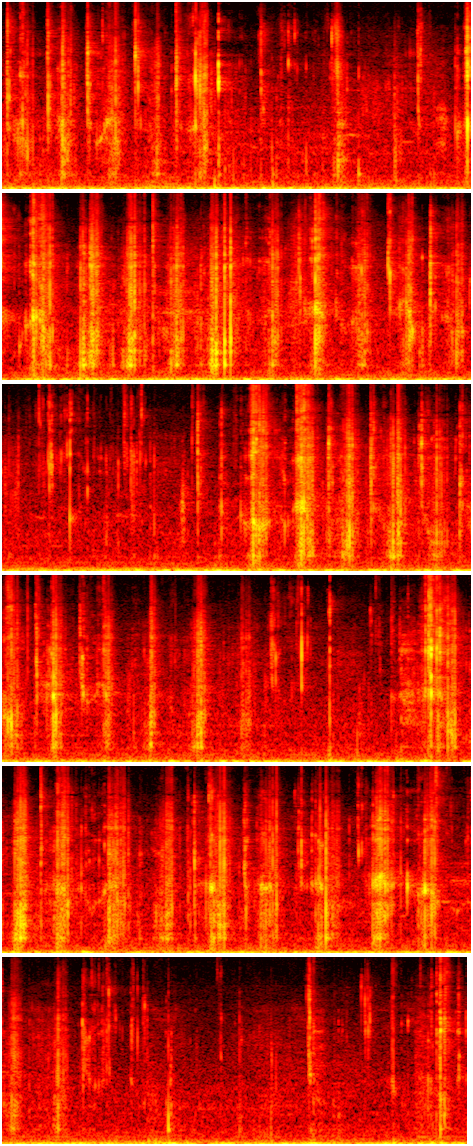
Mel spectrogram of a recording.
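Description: Close-miked crunching and chewing of small whole crabs, their shells cracking between the teeth in a steady run of sharp crackles.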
